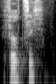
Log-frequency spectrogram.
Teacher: Das R, das dann in der Mitte ist, das darf nur ganz kurz klingen. 40. Also es darf also man quasi nicht, es muss da sein, aber es darf kein 40 sein.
